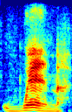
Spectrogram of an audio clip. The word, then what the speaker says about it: when: our next word is when w-h-e-n that's remember that silent h is there but remember when you're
